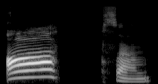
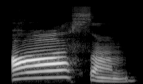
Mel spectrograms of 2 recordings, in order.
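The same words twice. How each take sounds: First: "Awesome." slow, open aw, louder; long aw. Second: "awesome" with a long open aw, slow and louder; drawn-out aw. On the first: Teacher modeling the aw sound for learners, slow. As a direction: hold the aw in "Awesome.". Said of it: "It's an aw sound". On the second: Teacher showing learners the aw in awesome, stretched. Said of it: "not awesome". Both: Shown as a demonstration.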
